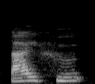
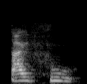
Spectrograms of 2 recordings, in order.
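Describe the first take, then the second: First: The f is a soft, breathy blown sound. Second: The f is a hard, plain f sound. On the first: The speaker calls it right. "é taihu" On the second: The speaker calls it wrong.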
